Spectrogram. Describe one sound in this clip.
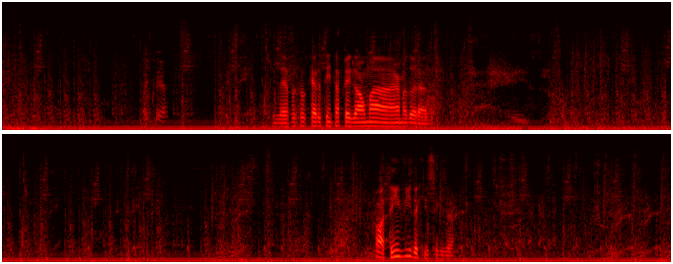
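Small guns fire in rapid bursts.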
